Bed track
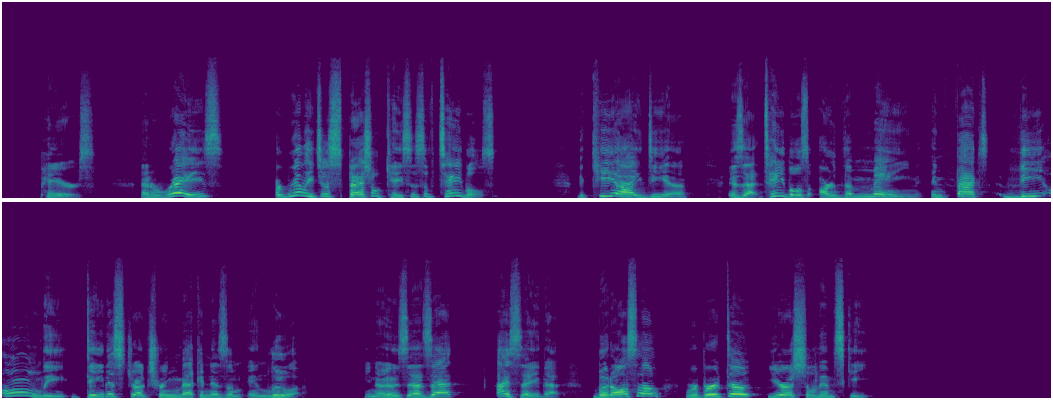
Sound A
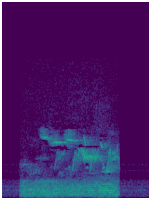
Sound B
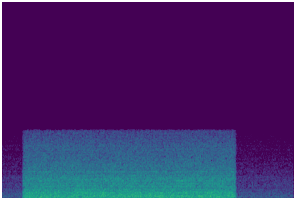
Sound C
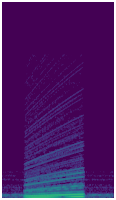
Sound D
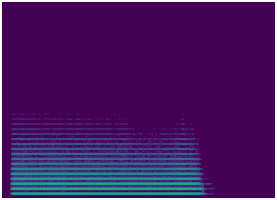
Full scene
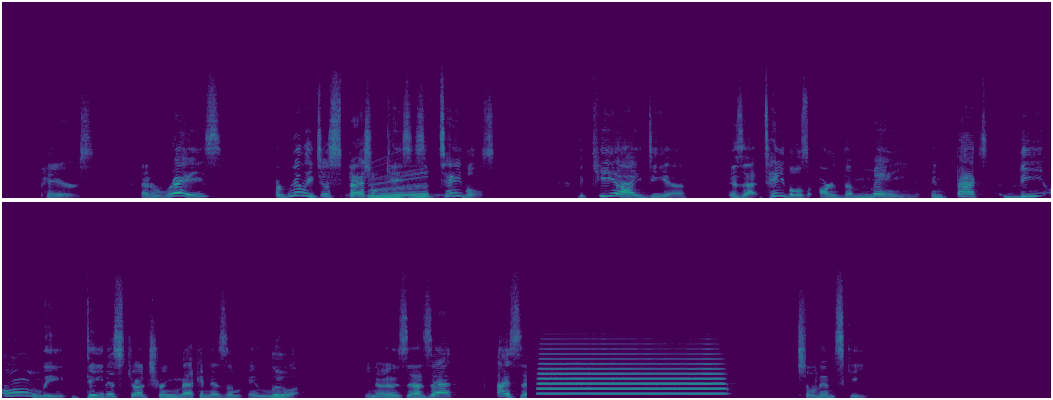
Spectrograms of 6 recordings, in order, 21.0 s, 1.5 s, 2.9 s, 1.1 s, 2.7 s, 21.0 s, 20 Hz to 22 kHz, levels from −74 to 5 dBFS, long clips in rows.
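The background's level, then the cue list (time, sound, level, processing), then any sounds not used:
bed track -14 dB
3.44 s: add C -12 dB
15.74 s: replace with D -10.5 dB + level-controlled noise filter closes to 700 Hz, open at -20.5 dBFS
not used: A, B

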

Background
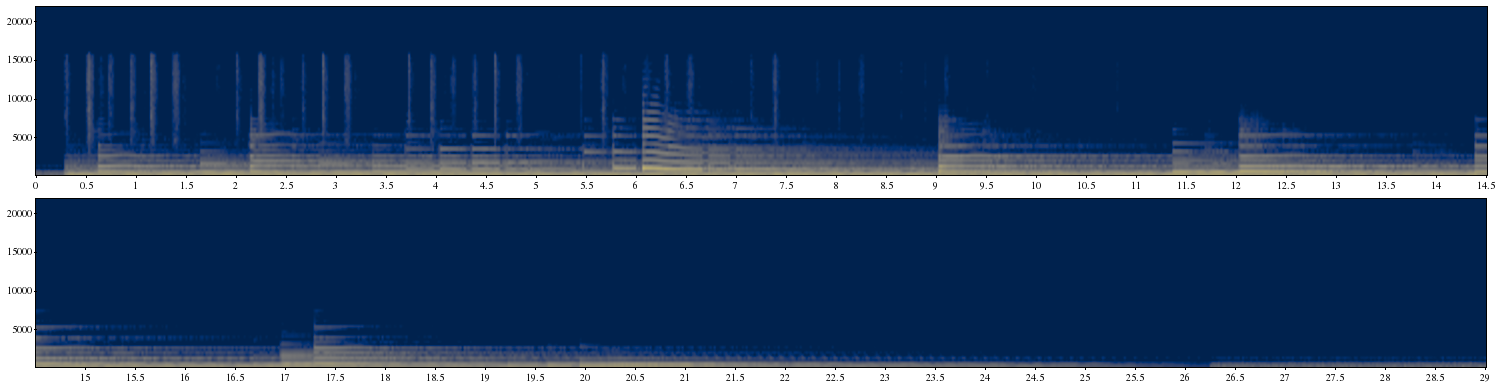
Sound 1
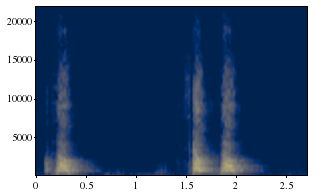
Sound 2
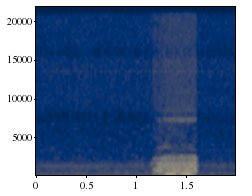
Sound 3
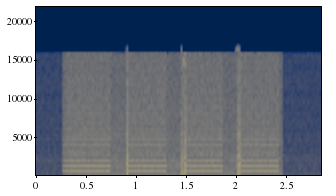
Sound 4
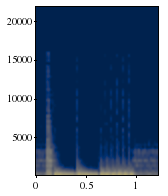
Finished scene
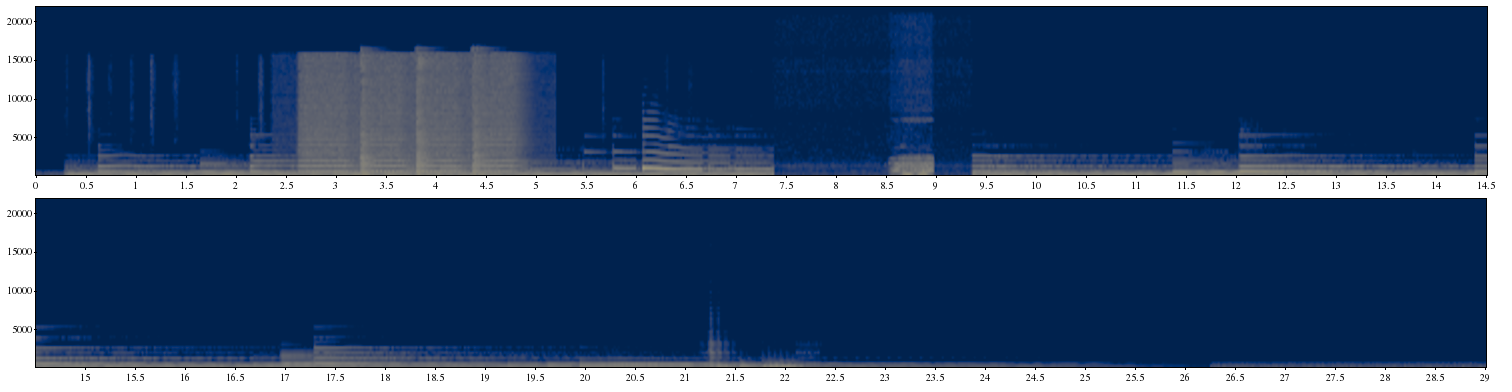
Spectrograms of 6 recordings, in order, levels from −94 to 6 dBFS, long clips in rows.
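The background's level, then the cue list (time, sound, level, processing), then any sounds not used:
background -11.5 dB
2.35 s: add 3 -11.5 dB + spectral sustain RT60 0.63 s
7.37 s: replace with 2 -8 dB
21.13 s: add 4 -15 dB + feedback delay 73 ms, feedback 37%, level -7 dB
not used: 1

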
